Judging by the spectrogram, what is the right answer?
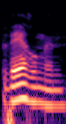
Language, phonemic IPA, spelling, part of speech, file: German, /ˈvɛːʁʊŋən/, Währungen, noun, De-Währungen.ogg
- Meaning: plural of Währung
